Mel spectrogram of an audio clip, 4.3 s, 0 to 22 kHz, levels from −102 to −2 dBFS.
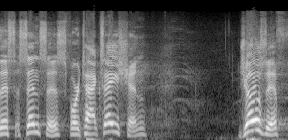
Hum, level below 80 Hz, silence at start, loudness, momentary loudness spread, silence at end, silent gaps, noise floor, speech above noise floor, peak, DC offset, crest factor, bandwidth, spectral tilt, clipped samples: none; -54 dBFS; 0 s; -15 LUFS; 10 LU; 0 s; none; -59 dBFS; 44 dB; -4 dBFS; under 0.1%; 14 dB; 16 kHz; -2 dB/octave; under 0.1%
